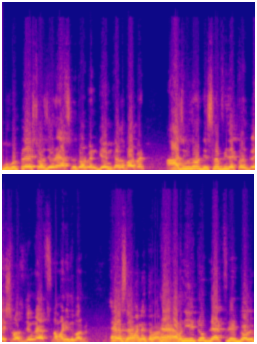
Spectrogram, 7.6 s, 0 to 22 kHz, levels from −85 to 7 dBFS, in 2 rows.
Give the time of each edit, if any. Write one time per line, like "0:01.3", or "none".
none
